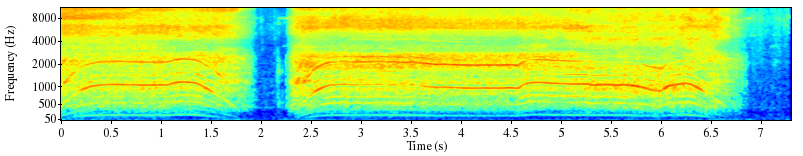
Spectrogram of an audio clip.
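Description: A Wild Badger 40-volt cordless chainsaw revs up to speed twice, each time a loud, close, high-pitched motor whine that holds steady for several seconds, with a short silent gap between runs and a fade at the end.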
